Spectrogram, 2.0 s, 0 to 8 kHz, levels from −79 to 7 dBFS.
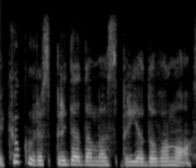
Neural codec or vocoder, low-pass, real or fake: codec, 16 kHz, 16 kbps, FreqCodec, smaller model; 7.2 kHz; fake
